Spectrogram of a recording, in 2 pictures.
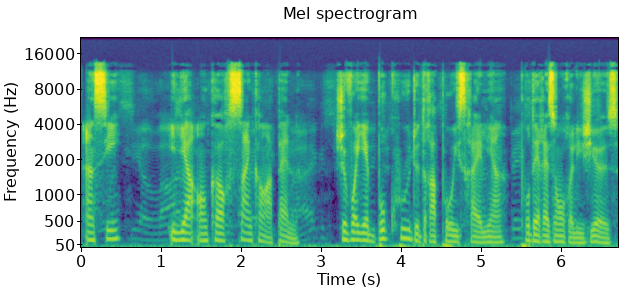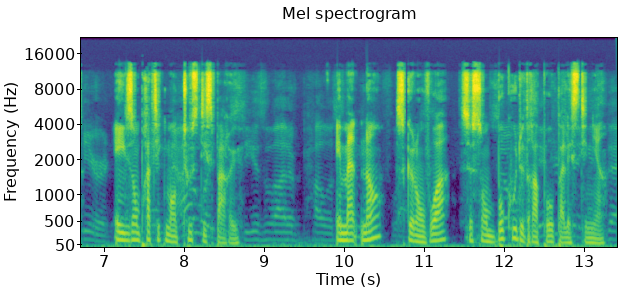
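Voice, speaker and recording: A man delivering a voice-over translation of political commentary in a measured, explanatory style. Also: medium pitch, lively intonation.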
